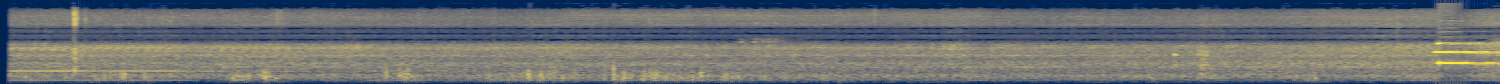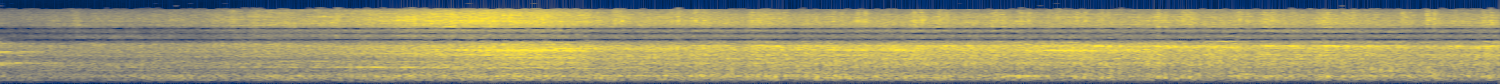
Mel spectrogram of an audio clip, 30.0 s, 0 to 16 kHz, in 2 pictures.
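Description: A short blast of the EF210 electric locomotive's AW-2 air whistle about halfway through, then the loaded freight train approaching and passing with a rising rumble that stays loud and steady. Before the whistle, scattered knocks from track work.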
